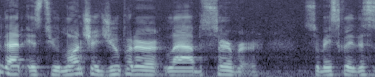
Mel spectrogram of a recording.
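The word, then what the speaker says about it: Jupyter: is to launch a Jupiter lab server so basically this is what I'm gonna do when I say Jupiter that's spelled with a Y lab and then if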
